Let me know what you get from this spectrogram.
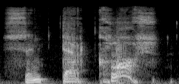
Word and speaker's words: Sinterklaas: Well, apparently, it evolves from the Dutch St. Nicholas, which is pronounced Sinterklaas.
